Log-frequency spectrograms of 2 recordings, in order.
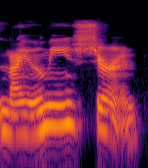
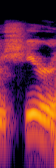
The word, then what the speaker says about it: Sharon: Her name is Naomi Sharon. Sharon? Like Sharon. Related to Ed? Sharon. Oh, Sharon. I was like, Chateau Sheeran.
